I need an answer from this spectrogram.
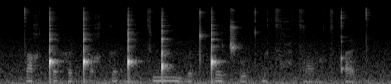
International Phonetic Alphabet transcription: taχǃəhəǃʰə̰χ kəɡ͡ǃḛt͡sŋ͡ǃy mbɵtǃe t͡ʃʼutɓə̤t͡s ħə̤t͡sʕo̤t͡sqʼet

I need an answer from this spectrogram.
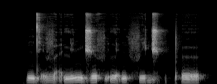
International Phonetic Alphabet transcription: ndḛvæ̰lʲʉ nd͡ʒøfḭ lḛnfid͡ʒʉk pʼɵ

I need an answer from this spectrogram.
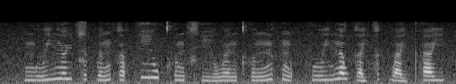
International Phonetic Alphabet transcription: muː˨˥j n̪ɵ˥ɥ t͡sʊ˧k̚ lʊ˨˥ŋ kɐ˨p̚kiː˥w kʰʊ˧ŋt͡sʰiː˨˩ wɵ˨nkʰʊ˨˧ŋ n̪ʊ˥k̚ŋɐ˨˥p̚ fuː˨˧jn̪ɐ˥w kɐ˨˩jkɐ˥k̚ wɐ˨˩jpʰɐ˧j

